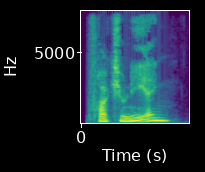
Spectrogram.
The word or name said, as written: fraktionering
